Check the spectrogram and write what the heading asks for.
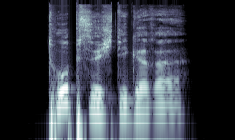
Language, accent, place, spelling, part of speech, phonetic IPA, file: German, Germany, Berlin, tobsüchtigere, adjective, [ˈtoːpˌzʏçtɪɡəʁə], De-tobsüchtigere.ogg
- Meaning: inflection of tobsüchtig: 1. strong/mixed nominative/accusative feminine singular comparative degree 2. strong nominative/accusative plural comparative degree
